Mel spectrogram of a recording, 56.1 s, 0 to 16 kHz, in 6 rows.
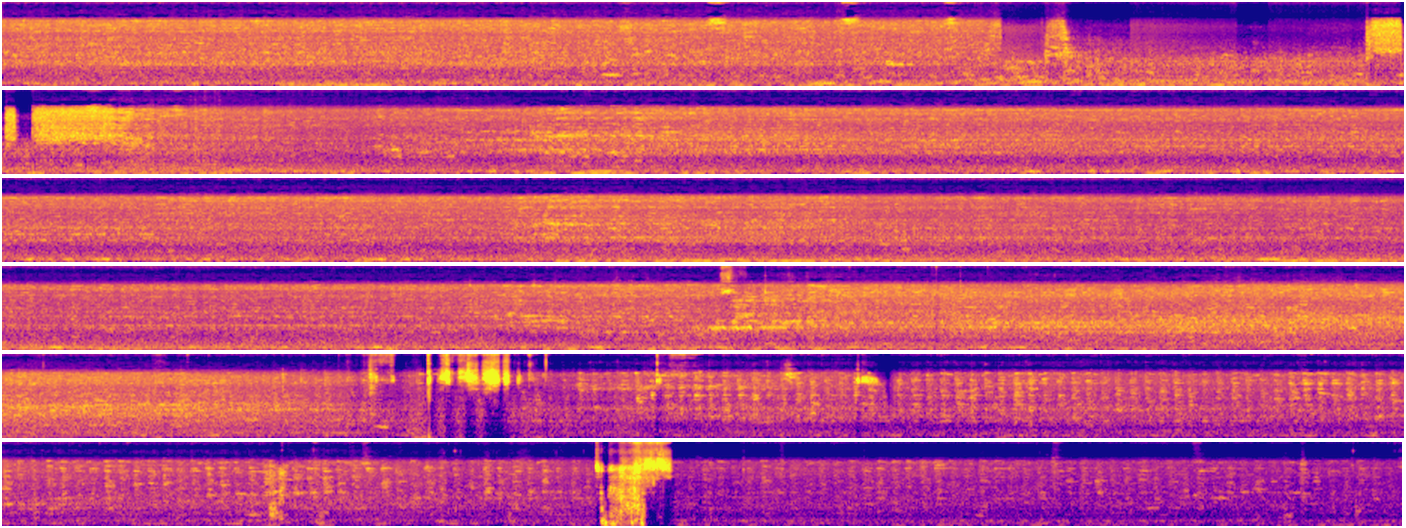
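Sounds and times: bus engine drone: 0.0s - 56.0s
road noise: 0.0s - 56.0s.

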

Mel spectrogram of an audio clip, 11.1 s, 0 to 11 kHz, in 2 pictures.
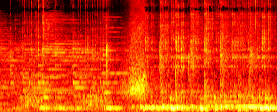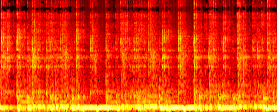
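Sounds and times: clay pot and drum percussion: 3.8s - 11.0s.

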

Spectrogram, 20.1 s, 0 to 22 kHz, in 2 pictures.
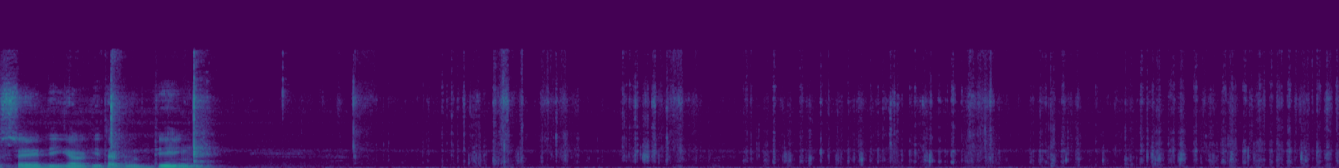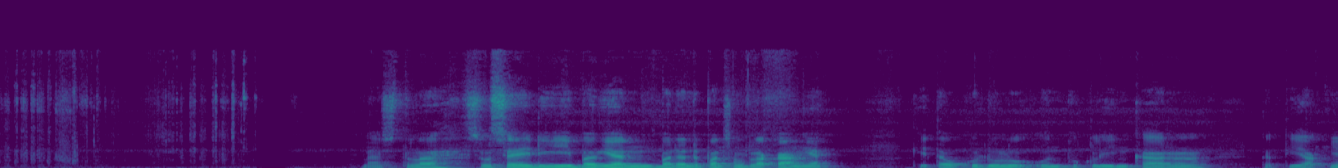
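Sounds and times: paper rustling: 2.6s - 12.0s
scissors cutting paper: 3.2s - 12.0s.

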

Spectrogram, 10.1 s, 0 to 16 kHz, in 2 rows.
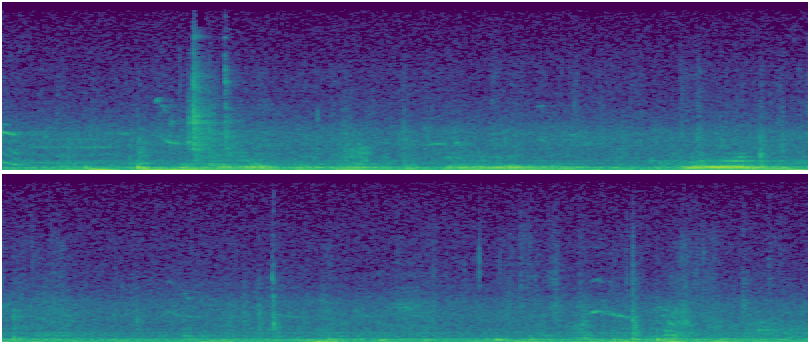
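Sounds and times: low throaty animal calls: 0.0s - 5.5s.

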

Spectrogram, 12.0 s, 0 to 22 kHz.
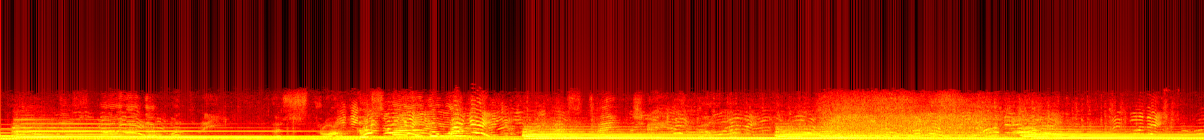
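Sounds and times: sustained bell-like chord: 0.7s - 12.0s
busy street noise: 2.6s - 12.0s.

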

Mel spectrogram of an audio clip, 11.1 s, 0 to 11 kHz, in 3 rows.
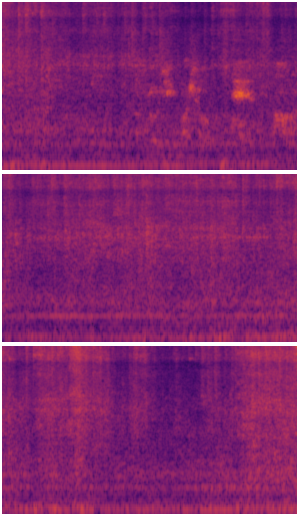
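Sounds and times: bus engine and road rumble: 0.0s - 11.0s
bus fittings rattling: 0.0s - 11.0s.

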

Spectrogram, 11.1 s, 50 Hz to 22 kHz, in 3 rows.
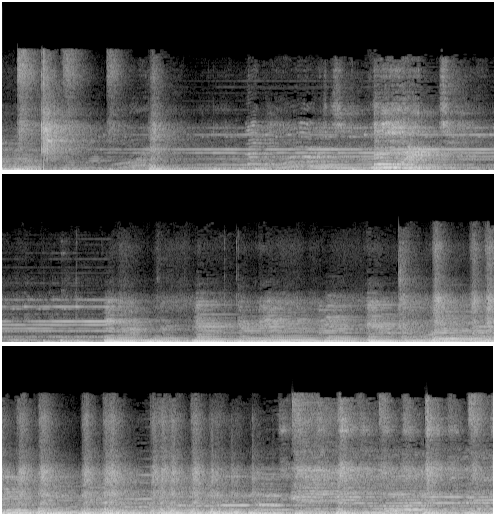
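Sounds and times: guitar: 0.0s - 11.0s
stepping bass line: 4.3s - 11.0s.

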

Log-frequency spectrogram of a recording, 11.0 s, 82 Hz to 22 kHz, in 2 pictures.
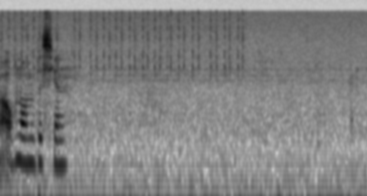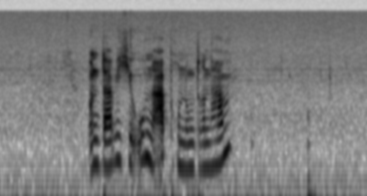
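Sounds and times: faint keyboard clicking: 0.0s - 3.8s.

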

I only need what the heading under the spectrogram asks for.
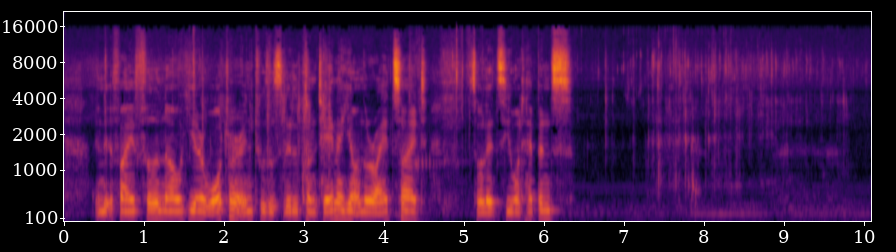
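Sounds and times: water pouring into plastic cup: 6.7s - 9.9s.

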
